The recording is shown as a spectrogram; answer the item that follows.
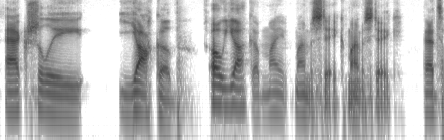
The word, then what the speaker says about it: Jakob: He has been released, and they're going with Jacoby Jacobs, the old fullback in New England, to come to the Raiders. It's actually Jakob.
